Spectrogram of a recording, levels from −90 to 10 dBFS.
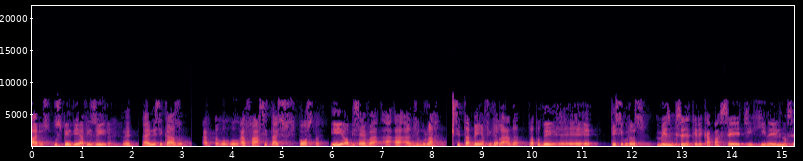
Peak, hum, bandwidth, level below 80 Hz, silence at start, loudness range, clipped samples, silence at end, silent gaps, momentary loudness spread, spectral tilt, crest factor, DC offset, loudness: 0 dBFS; none; 8 kHz; -52 dBFS; 0 s; 2 LU; under 0.1%; 0 s; none; 10 LU; -7 dB/octave; 18 dB; under 0.1%; -19 LUFS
